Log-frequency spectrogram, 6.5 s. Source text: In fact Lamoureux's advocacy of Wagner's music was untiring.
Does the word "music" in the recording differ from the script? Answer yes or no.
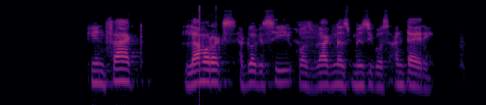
no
